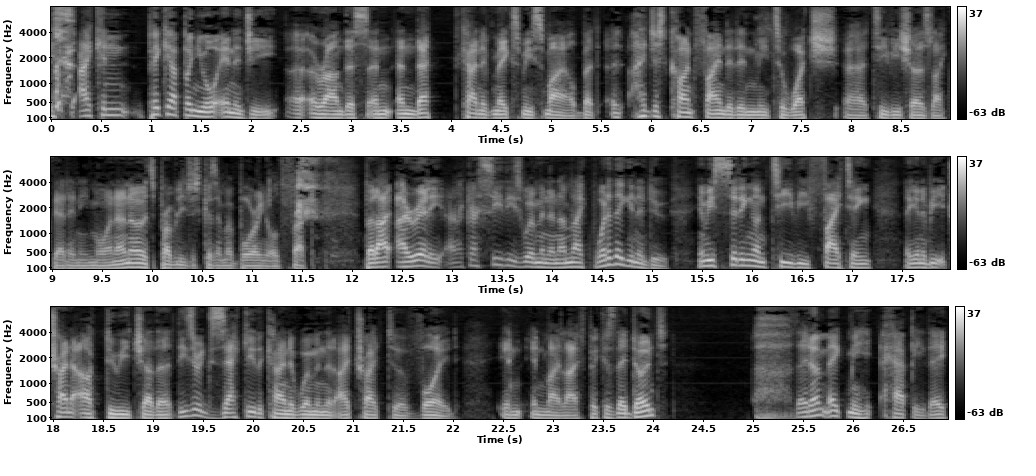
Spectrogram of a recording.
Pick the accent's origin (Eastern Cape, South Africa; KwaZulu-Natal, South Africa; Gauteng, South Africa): Gauteng, South Africa; Pretoria; I grew up in Pretoria.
